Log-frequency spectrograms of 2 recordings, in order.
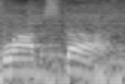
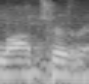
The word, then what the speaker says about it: lobstah: And it's Lobstah, not lobster, L-O-B-S-T-A-H, like you're talking from Boston.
